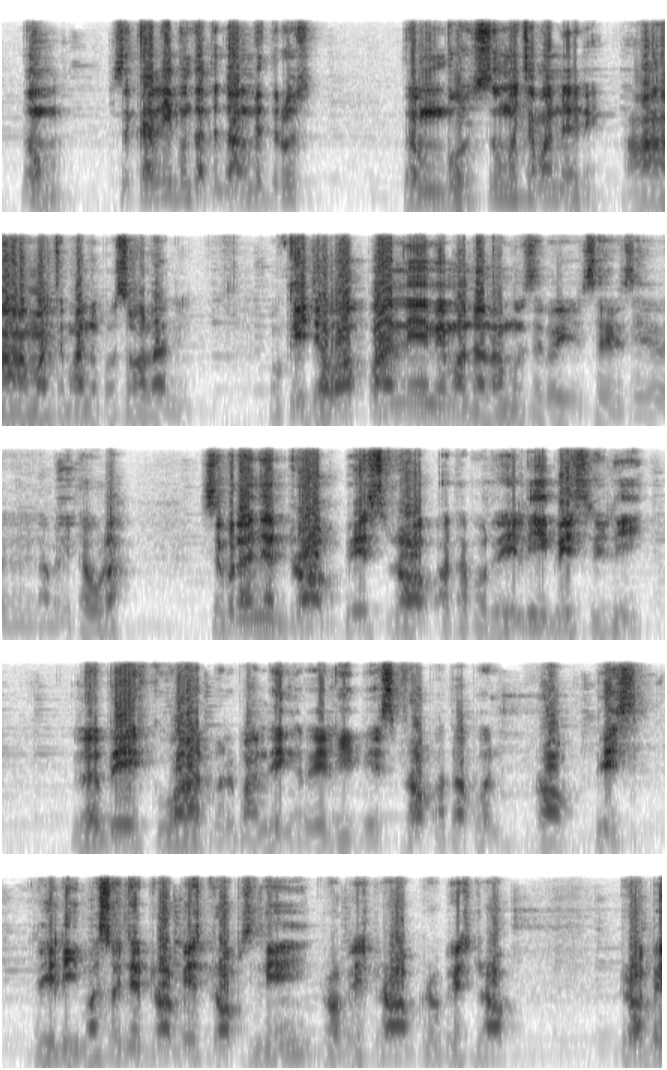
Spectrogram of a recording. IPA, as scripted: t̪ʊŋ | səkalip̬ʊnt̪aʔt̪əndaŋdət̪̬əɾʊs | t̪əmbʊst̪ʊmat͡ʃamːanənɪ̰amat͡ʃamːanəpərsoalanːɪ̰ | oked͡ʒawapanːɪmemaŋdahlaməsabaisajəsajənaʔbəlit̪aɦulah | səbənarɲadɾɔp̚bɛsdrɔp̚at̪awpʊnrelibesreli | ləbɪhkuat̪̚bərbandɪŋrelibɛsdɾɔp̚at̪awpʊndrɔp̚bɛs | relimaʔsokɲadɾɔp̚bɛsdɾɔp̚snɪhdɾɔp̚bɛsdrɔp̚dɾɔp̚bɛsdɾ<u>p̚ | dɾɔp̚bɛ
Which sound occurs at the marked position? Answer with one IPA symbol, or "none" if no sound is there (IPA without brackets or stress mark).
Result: ɔ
